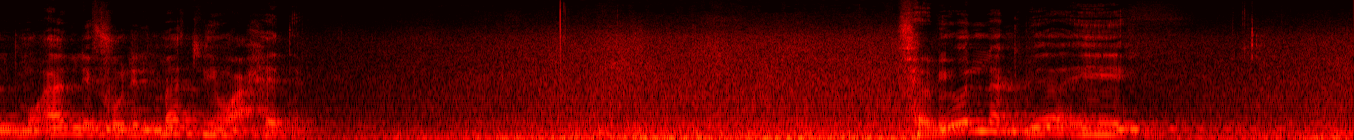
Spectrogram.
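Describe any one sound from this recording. A man chants in a melodic voice through a microphone.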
